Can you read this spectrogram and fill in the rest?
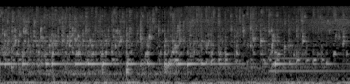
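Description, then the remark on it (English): A steady stream of urine pours into a ceramic chamber pot, one collected from car boot sales and antique stores for a piece titled 100 Urinations, splashing continuously with a few faint ringing tones from the vessel, no voices. “For this piece, like, I've been collecting chamber pots at car boot sales and antique stores and that kind of thing, you know, because they are ceramic chamber pots that I'm using in it.”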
